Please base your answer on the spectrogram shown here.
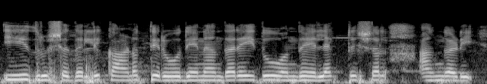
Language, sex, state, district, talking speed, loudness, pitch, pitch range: Kannada, female, Karnataka, Koppal, 85 wpm, -12 LUFS, 190 Hz, 190-205 Hz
